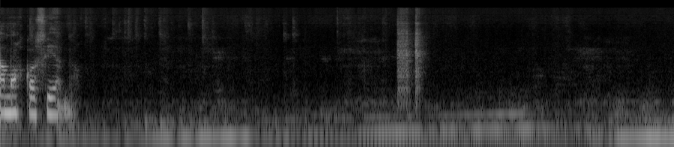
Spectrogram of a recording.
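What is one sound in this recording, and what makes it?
Knitting needles tap and click softly.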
